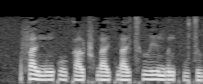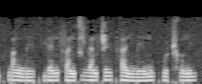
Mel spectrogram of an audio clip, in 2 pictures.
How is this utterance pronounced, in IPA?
f a˥˩ ɪ̯ m ʊ˧˥ ŋ k o˧˥ ʊ̯ k ɑ˧˥ ʊ̯ ʈ͡ʂʰ w a˧˥ ɪ̯ k w a˧˥ ɪ̯ t͡sʰ ɹ̩˥ e˥˧ ɪ̯ m w ə˥˩ n pʰ u˨˩ t͡s ɹ̩˧˥ pʰ w ɑ˥˩ ŋ m w e˨˩ ɪ̯ t̪ʰ ɥ ɛ˧˥ n f a˧˥ n t͡ɕ i˥˧ l a˥˩ n ʈ͡ʂ e˥ ɪ̯ pʰ a˥˩ ɪ̯ m w e˧˥ ɪ̯ m u˥˩ pʰ u˧˥ ʈ͡ʂʰ ɤ˥ n̪ i˥˩

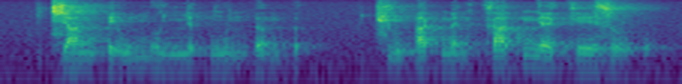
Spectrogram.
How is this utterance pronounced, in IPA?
t͡ɕ a˨˦ n ʔ ḛ˧˥ w m o̤˨˩ ɲ ə˨˩ t̚ ŋ ṵ˧˨ n ʔ ə̰˧˨ m ʔ | t͡ɕ ṵ˧˥ ʔ a˨˩ k̚ m ɛ̰˧˨ n k a˦˥ t̚ ŋ ɛ˧ k e˨˦ z o̰˧˨ ʔ

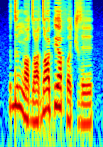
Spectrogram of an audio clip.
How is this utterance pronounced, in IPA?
d ɘ˥ ŋ u˩ dˤ e˩ d ɑ˥ pʲ a˥ f ɜ˩ t͡ʃ z e˩

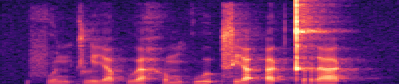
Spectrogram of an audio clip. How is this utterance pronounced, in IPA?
f u˩˦ n k l i˨˩ a̯ p u˧ a̯ h o˩˦ m k w u˥˩ ʔ s i˧ a̯ ʔ a˦˥ k̚ t r a˦˥ k̚

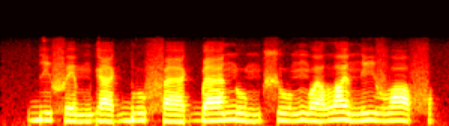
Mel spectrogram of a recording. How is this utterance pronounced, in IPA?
d̪ i˥˨ f e˨˩˦ m ɡ æ˨˩˦ ɡ͡b u˧ f æ˨˩˦ ɡ͡b æ˧˥ n̪ u˨˩˦ m ʃ u˨˩˦ ŋʷ e˨˩˦ lˠ e˥˨ n̪ i˥˨ v ɒ˥˨ f

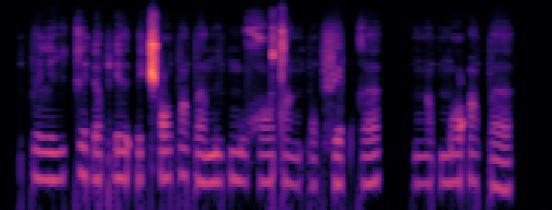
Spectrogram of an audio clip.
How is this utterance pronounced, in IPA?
p ɪ l i k ɪ ɗ ɜ p ɗ ɪ ʔ ɪ t͡ʃʼ ɔ p ɑ p ɜ m i p m u x ɔ t ɑ ŋ p ɔ p fʲ ɑ p k ɜ | ŋ ɑ p m ɔ ʔ ɑ p ɜ

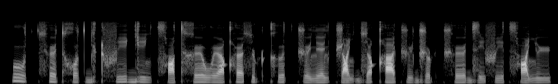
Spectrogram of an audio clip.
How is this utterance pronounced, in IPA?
uː t t͡sʰ ø t x o t ɟ ɯ ʈ f i ɟ i ʎ t͡sʰ ɑ t x ø w øː qʰ y s y ʈ kʰ ɯ t t͡ʃ ø lʲ æ lʲ t͡ʃ ɑ ʎ d͡z y qʰ æ t͡ʃ y d͡ʒ o ʈ t͡ʃʰ ø d͡z i f i t͡sʰ ɑ ʎ y

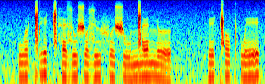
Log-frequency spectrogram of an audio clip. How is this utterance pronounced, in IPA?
w ɵ ɡ͡ǁ e ǁʰ ɛ z u ʃ o z ʉ f ɵ ʃ u ŋ͡ǁ ɛ n ɵ | e ǁ o pʰ w e

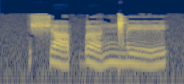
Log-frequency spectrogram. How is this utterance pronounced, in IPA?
ʃ a˧˩˧ ɓ ɐ˧˩˧ ŋ͡ǁ e˧˩˧

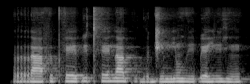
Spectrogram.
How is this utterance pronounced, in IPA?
r aː˨ f ɪ˦ pʰ eː˦ ɓ i˦ tʰ eː˦ n aː˦ kʷ e˨ ɡʷ i˨ d͡ʒ i˨ m j ũ˦ v iː˨ ɓ eː˦ j iː˦ ɣ ĩ˦

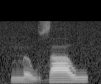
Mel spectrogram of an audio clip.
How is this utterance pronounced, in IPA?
n ə˧˩ w z a˧ w

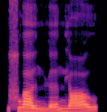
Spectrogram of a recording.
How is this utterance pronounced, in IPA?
ʂ w a˥˨ ɪ̯ n̪ ɥ ɛ˨˦ n̪ j ɑ˥˨ ʊ̯

